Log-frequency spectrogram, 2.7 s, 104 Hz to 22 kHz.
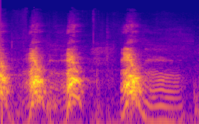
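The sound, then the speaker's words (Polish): A large dog weighing over 40 kg barks three times, deep and loud, with a brief pause before the third bark, then lets out a short, drawn-out whine as the barking stops. “Piesek, 40 kg żywej wagi? Nie no, więcej.”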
